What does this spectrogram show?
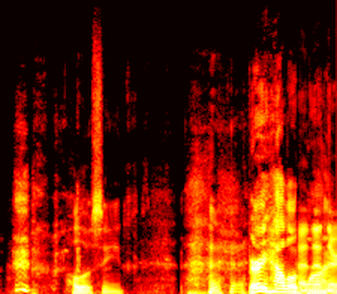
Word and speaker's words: Holocene: People call it Halocene. I'm like, no, it's an O. Holocene.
